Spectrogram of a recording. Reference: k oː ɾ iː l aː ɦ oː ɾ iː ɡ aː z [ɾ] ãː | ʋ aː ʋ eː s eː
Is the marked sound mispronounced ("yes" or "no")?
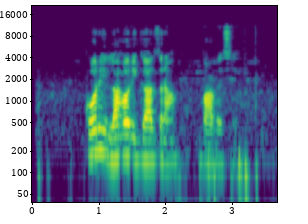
no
